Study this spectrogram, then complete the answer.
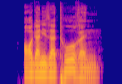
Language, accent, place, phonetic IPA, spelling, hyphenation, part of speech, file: German, Germany, Berlin, [ɔʁɡanizaˈtoːʁɪn], Organisatorin, Or‧ga‧ni‧sa‧to‧rin, noun, De-Organisatorin.ogg
- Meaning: female equivalent of Organisator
